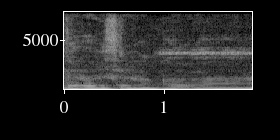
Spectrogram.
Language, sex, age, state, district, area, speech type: Odia, male, 30-45, Odisha, Ganjam, urban, spontaneous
